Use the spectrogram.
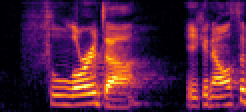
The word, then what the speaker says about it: Florida: And surprisingly, this is not Florida, this is not Florida, this is not Florida, but this is Florida, Florida. You can also pronounce it Florida with A, Florida.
